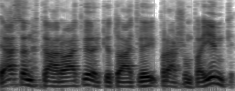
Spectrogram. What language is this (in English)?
Lithuanian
